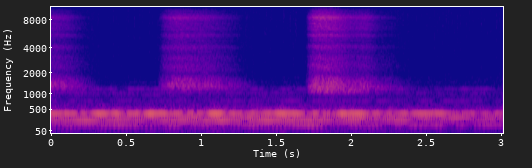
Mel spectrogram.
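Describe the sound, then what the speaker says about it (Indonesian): A horror-story sound effect of choking, strained breathing: three harsh rasping gasps spaced about a second apart over a low steady hum. "Suara kayak orang lagi sesak napas atau tercekik lehernya"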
